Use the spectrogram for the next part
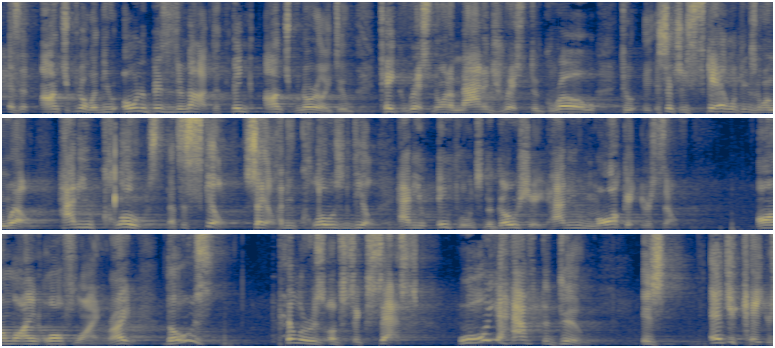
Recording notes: interview on the stage at FreightWaves LIVE in Chicago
